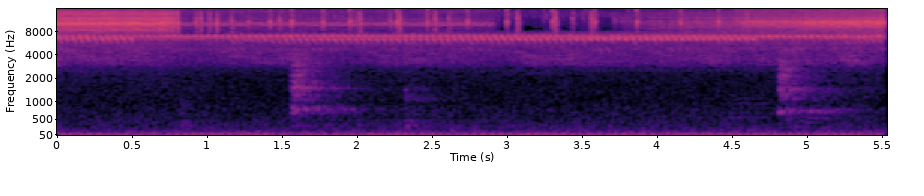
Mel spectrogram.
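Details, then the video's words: Crickets on an abandoned farm in the evening give an unbroken, piercing high trill with a faint pulsing texture; two short creaks from a rusty windmill sound in the background. "Evening Cricket Sound"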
